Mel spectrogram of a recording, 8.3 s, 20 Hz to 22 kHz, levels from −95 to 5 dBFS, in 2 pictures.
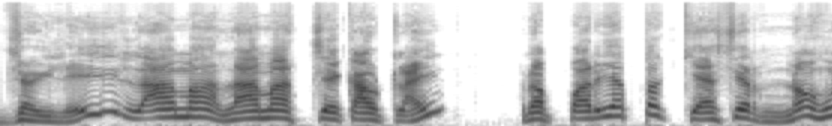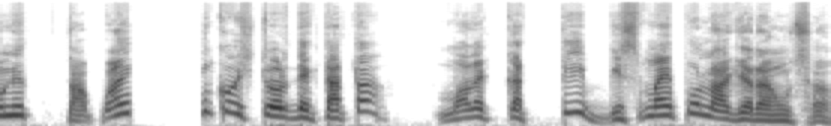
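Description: Speech, with a playback stall at 4.80 s. The audio goes silent for about 0.36 s, until 5.18 s, then resumes. The likely cause is the player running short of data or its thread being blocked. Right after, from 5.18 to 7.60 s, comes catch-up at higher speed. The player works through its backlog at 1.15 times normal speed. Pitch rises by about two semitones, then both return to normal once the lost time is recovered.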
